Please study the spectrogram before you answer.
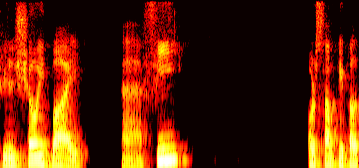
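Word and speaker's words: φ: cotangent line which will show it by uh F or some people pronounce it fi but f is the Greek pron correct pronunciation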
